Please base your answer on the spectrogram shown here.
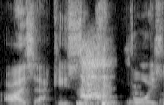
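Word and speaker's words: Isak: vladovic and this alex a lot of people are pronouncing it izak right it looks to us like um isaac he's supposed for he's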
